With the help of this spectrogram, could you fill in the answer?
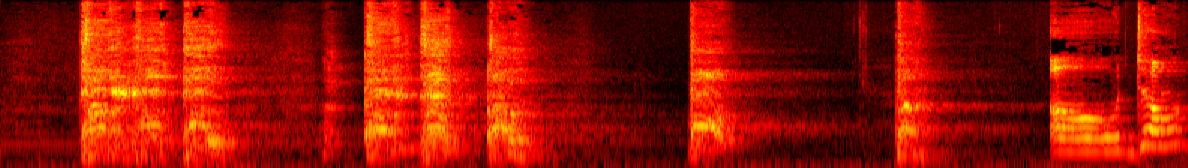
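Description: A man with consumption coughs hard and repeatedly, harsh bursts coming singly and in pairs with short pauses between, ending in a strained, groaning vocal sound.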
